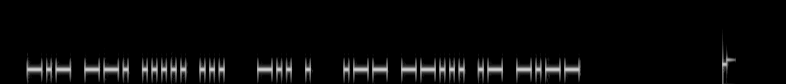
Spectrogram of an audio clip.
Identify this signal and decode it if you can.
Morse code, heard as a keyed tone, about 25 wpm, 700 Hz. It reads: KG5S DE W7AY
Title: USA Callsign DE Callsign - 4 Characters - 25wpm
